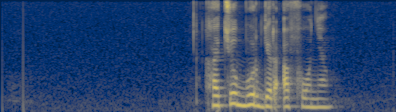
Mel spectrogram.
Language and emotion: Russian, neutral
